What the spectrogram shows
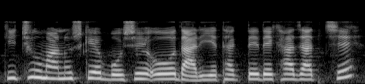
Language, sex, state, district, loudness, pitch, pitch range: Bengali, female, West Bengal, Alipurduar, -17 LUFS, 245 Hz, 230-285 Hz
